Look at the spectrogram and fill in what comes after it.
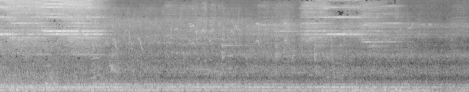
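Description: Electric local train (EMU) running past and away on a curve: a steady low hum of wheels and motors with high-pitched wheel squeal near the start and again about two-thirds of the way through, slowly fading.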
